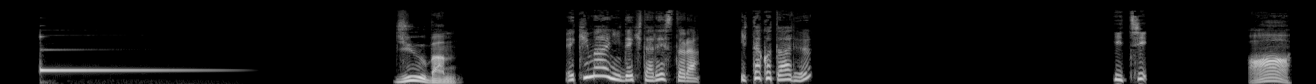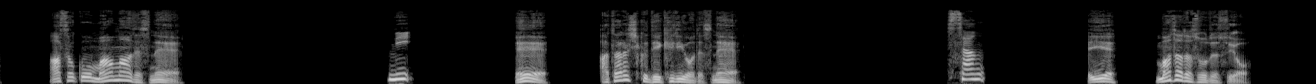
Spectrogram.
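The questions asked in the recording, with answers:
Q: 駅前にできたレストラン、行ったことある?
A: 1: ああ、あそこまあまあですね。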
